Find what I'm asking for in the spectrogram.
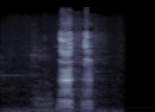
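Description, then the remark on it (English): A pig gives two quick, loud oinking grunts, the first longer than the second, over a low background hum that cuts off abruptly. “Jim with his pig.”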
